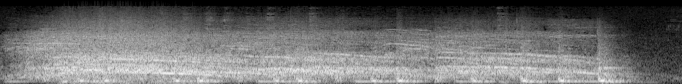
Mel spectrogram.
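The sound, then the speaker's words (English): A festival crowd chants "Hari Bol" together in a loud welcome at a bhakti celebration. The sustained roar of many voices holds for about six seconds and then stops abruptly. “All of the people I just named and everyone else, let us welcome very open-heartedly by chanting Hari Bol.”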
